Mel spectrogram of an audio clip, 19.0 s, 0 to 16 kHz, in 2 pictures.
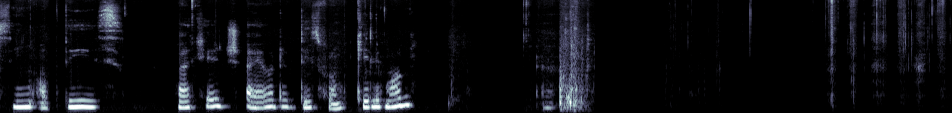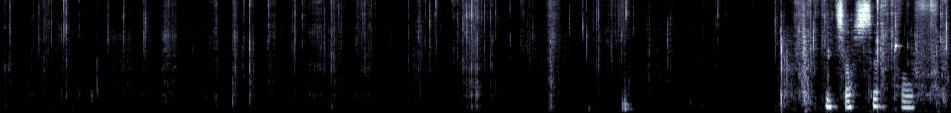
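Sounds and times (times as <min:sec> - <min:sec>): package wrapping crinkling: 0:06.7 - 0:19.0.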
